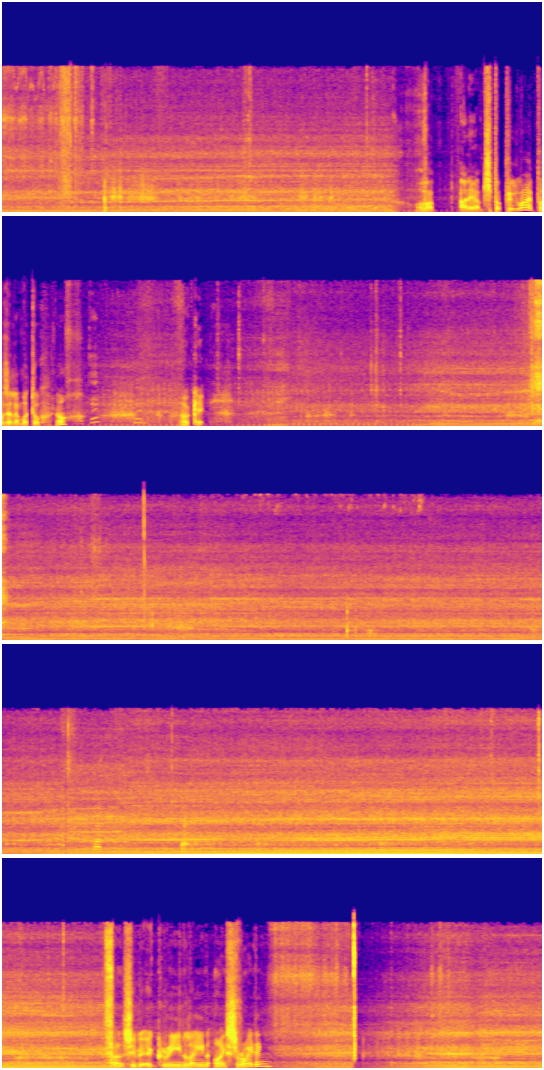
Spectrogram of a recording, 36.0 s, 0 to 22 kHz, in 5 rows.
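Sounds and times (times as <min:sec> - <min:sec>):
motorcycle engine running: 0:00.0 - 0:36.0.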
